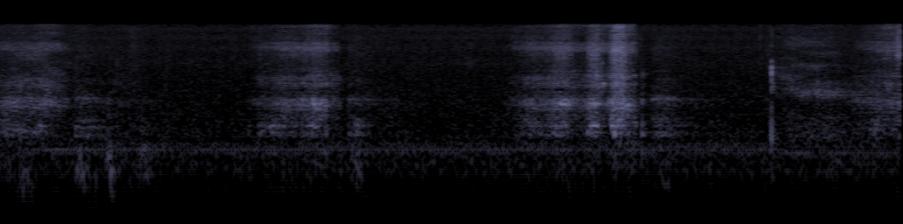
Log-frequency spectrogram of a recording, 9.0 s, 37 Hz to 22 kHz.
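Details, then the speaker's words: Adult man asleep on a couch at 2 a.m.: loud, rough, rattling snores with each breath, roughly every three seconds, with quiet gaps between, in a small room; described as light snoring. "my cousin has decided to crash on the couch with me the guy snores must be [ __ ] beast just listen to this this is light"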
